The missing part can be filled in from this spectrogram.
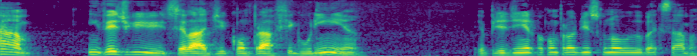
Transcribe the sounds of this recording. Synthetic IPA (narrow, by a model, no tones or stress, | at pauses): a | ẽvezd͡ʒɪsejlad͡ʒɪkõmpɾafiɡuɾĩɲɐ | ḛwpɪd͡ʒiɐd͡ʒĩɲejɾʊpɾɐkõmpɾaʊd͡ʒiskʊnovʊd̪ʊ̰blɛksabɐ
